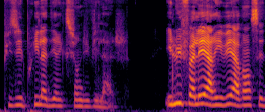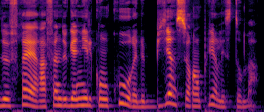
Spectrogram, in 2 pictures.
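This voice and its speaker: A woman storyteller reading a folktale aloud in a measured, expressive style. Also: mid-range voice. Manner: measured, animated voices for characters.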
